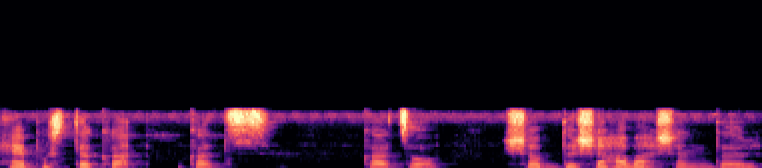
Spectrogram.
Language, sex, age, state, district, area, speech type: Goan Konkani, female, 18-30, Goa, Canacona, rural, spontaneous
